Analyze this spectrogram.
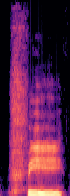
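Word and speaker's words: φ: le the greek letter fee yes that is the pronunciation for this letter it happens to be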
